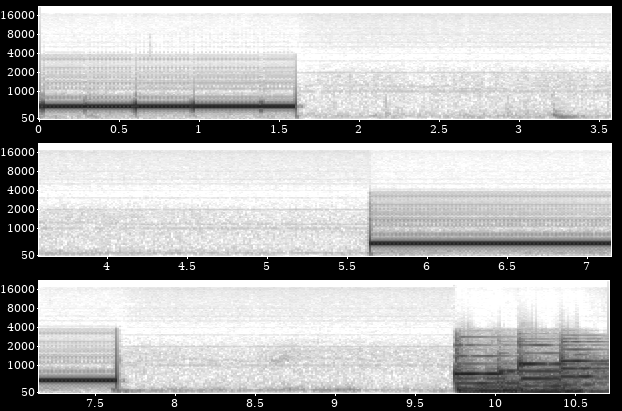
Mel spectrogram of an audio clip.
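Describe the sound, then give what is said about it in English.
A phone call rings out: two long, steady ringing tones about two seconds each, separated by a silent gap, then a brighter burst of other sound at the end. “We should try to call Stevie J again, too.”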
